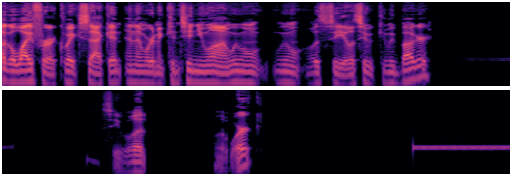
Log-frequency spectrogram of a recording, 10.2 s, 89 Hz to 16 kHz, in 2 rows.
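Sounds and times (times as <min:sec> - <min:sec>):
speech: 0:00.0 - 0:04.4, 0:06.1 - 0:06.6, 0:07.2 - 0:07.7
steady telephone call tone over the line: 0:09.2 - 0:10.1.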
